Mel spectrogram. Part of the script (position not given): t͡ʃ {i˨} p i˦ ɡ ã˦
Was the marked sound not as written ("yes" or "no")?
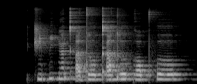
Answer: no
